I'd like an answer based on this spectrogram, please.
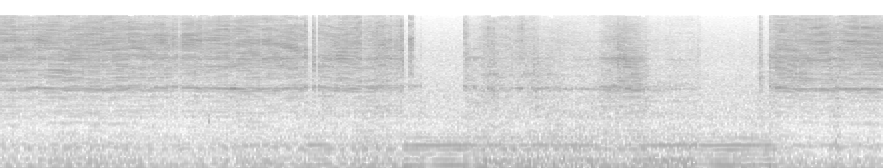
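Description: Bench polishing motor running with a steady hum while a metal lathe part is pressed against its spinning buffing wheel, a loud rubbing hiss that breaks off briefly a few times as the part is lifted and repositioned.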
